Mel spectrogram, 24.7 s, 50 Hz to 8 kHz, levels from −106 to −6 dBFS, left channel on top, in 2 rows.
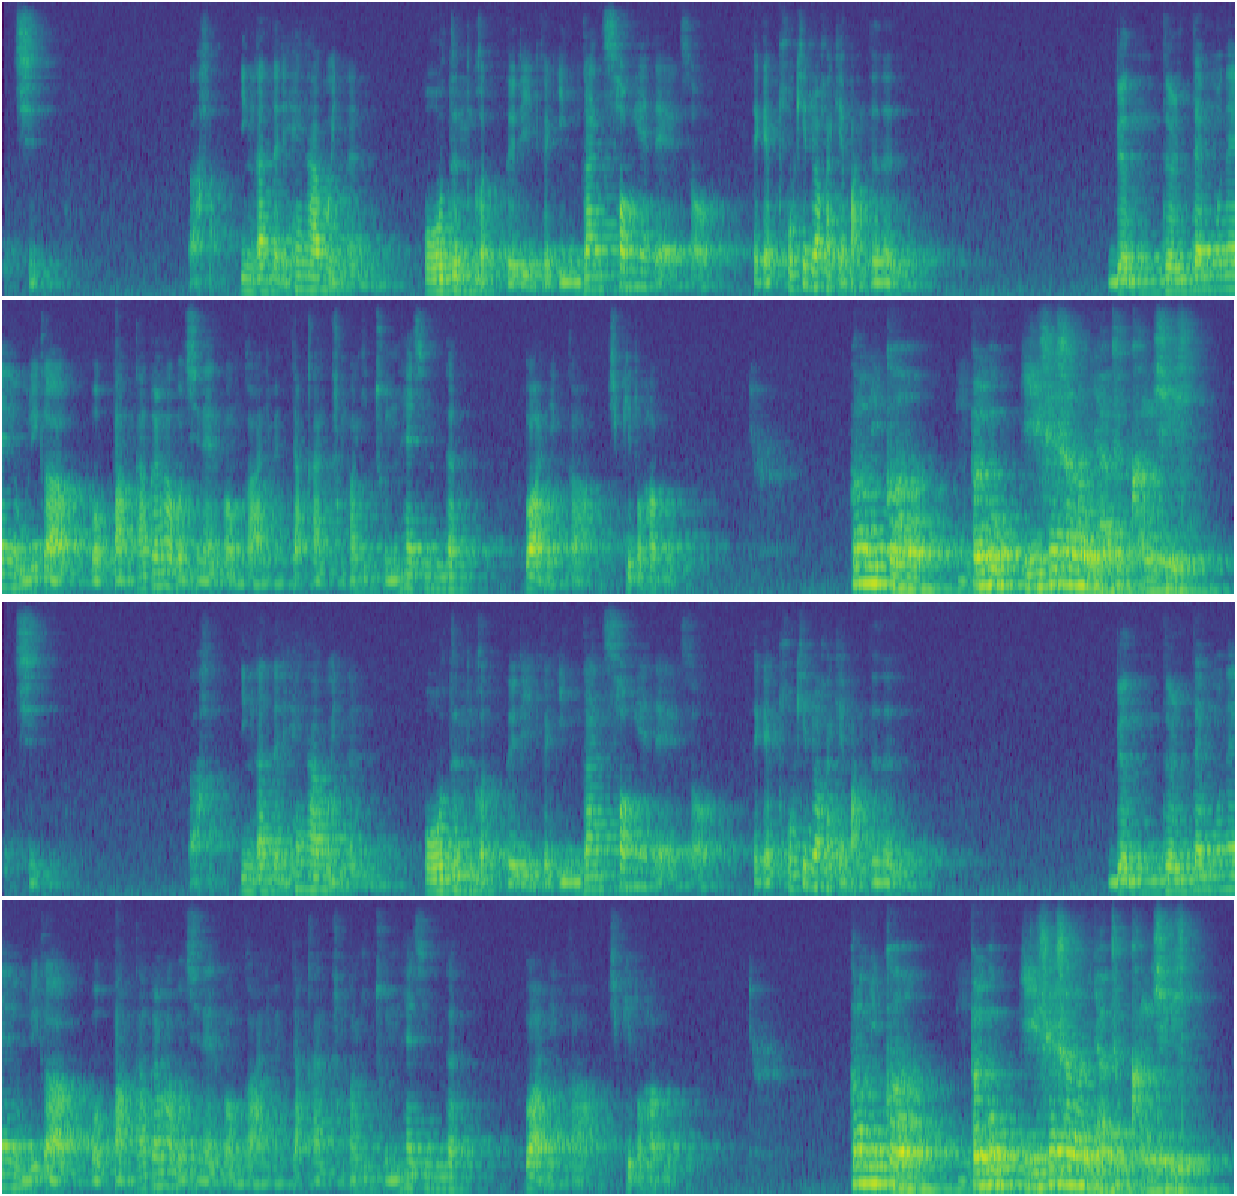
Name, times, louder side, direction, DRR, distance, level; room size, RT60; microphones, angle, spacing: voice 1, 2.4-3.8 4.2-7.1 7.5-9.0 11.1-16.9 17.6-19.1 21.9-22.1, left 2 dB, 20° left, 5 dB, 0.3 m, -29 dB
voice 2, 20.8-21.5 22.0-24.1, equal, 85° right, 0 dB, 0.9 m, -21 dB
4.0 x 2.6 x 4.4 m, 1.3 s
head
